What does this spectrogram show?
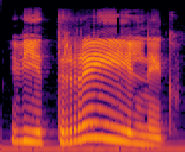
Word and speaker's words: Вітрильник: Тепер, будь ласка, поставте наголос. Вітрильник. Падає наголос на другий склад.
